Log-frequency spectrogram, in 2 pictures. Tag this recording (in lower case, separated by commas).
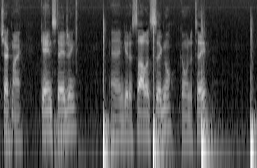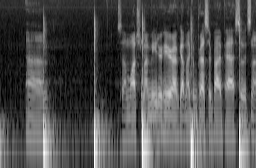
speech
